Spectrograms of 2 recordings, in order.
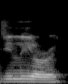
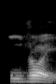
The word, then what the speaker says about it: Gilroy: Gilly Anderson and Gillory. Gillory. Okay, one more time. Look at this word, Jill and Roy together. Jill Roy. Yeah. Gilroy.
